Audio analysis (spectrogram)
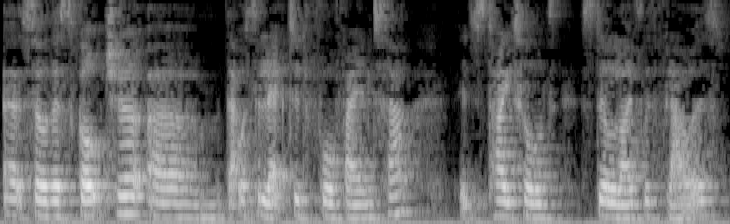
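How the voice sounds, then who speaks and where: A woman with a British accent, raised in Spain, presenting her work in a thoughtful, measured recorded message with small restarts. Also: medium pitch, little pitch movement, warm tone, echoey room, slight background noise, rough recording. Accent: British English.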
